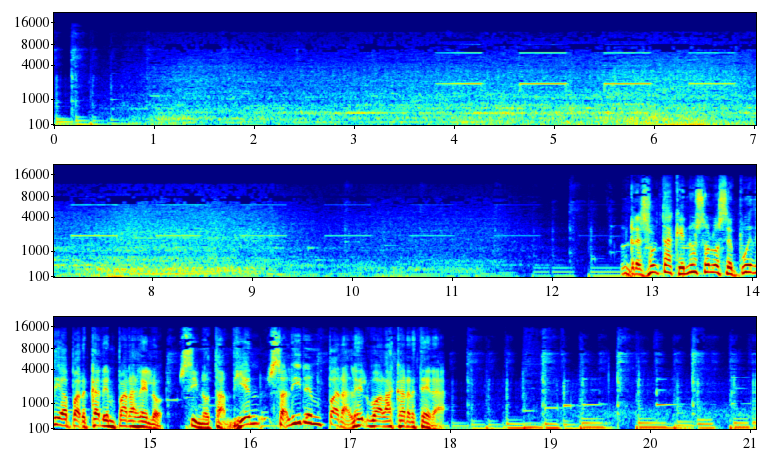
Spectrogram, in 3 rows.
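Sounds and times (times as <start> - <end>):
truck engine running: 0.0 - 13.6, 18.3 - 21.0
tyres pushing through snow: 0.6 - 11.9
reversing beep: 3.8 - 11.9.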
